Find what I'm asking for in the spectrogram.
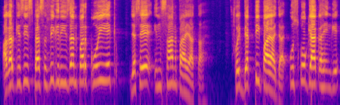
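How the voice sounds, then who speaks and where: A man teaching English vocabulary to students, explaining in Hindi mixed with English terms and asking them questions. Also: very high voice. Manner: lively and talkative, gives everyday examples. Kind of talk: online exam-prep class.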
